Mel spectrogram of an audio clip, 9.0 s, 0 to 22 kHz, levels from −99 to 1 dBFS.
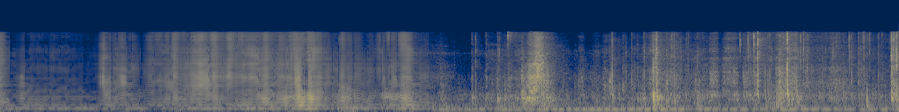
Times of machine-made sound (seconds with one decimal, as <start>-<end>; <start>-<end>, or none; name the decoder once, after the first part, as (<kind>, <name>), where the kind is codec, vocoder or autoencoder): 0.0-4.3 (vocoder, BigVGAN v2)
